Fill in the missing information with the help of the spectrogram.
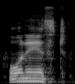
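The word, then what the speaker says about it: honest: क्यों लगेगा, क्योंकि हमारा पहला अक्षर तो एच है, लेकिन उच्चारण ऑनेस्ट ओ से हो रहा है, ऑनेस्ट, इसलिए हमारा सबसे पहले एन लगेगा।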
